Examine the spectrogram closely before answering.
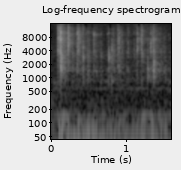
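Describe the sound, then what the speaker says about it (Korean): Fast, forceful typing on a Lunepoker U60 custom mechanical keyboard with black keycaps, a quick irregular run of sharp, close keystroke clacks with no talking. "분노에 차올라서 타이핑을 하고 있는데"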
